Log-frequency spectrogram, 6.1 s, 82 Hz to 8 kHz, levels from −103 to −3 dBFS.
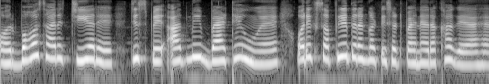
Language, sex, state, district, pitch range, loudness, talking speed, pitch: Hindi, female, Punjab, Pathankot, 260-330 Hz, -17 LUFS, 215 wpm, 295 Hz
